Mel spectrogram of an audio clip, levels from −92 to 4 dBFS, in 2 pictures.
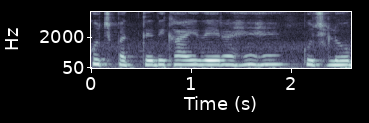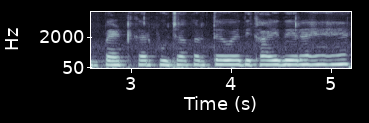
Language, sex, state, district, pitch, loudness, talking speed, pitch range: Hindi, female, Jharkhand, Jamtara, 220 Hz, -15 LUFS, 195 wpm, 215-230 Hz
